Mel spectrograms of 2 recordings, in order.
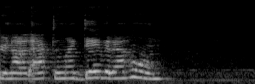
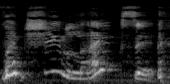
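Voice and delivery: high, louder, laughing protest; giggling kid; 11 semitones higher, 3 dB louder than usual. Acted. David protests about the cat, high and giggly.

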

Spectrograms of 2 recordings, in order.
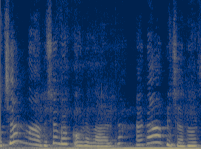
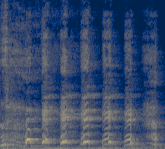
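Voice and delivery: high giggling burst; laughing; 7 semitones higher than usual. Real, not acted. Owner laughs over being sixty, high giggle. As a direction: break into a run of high chuckles. Laughs while talking to the cats.

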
